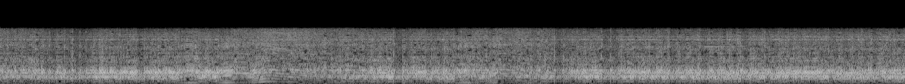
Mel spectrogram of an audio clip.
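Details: Husqvarna 142 40cc chainsaw, warmed up, after carb tweak with adjuster tool (low adjustment seemingly not needed): high steady buzzing rev held evenly without hunting or stumbling; normal running, runs really good.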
